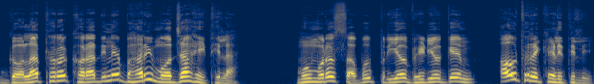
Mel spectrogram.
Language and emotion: Odia, happy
